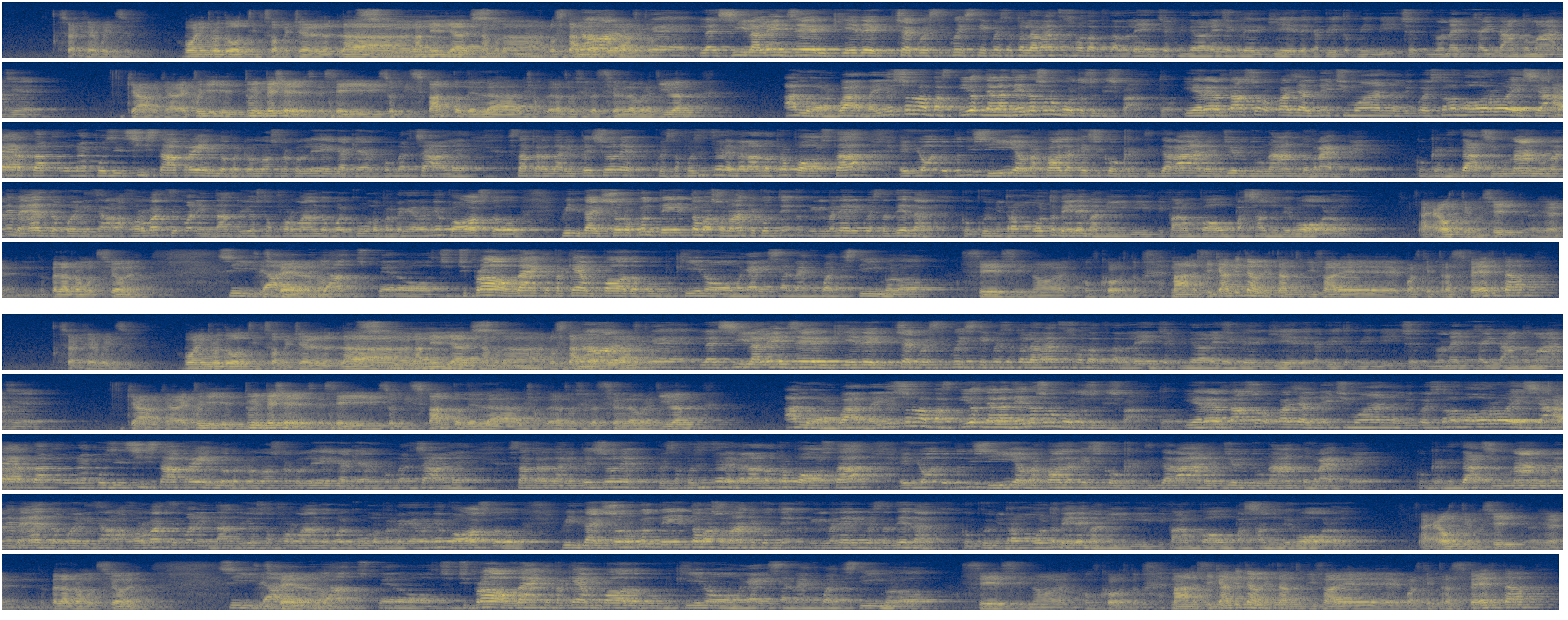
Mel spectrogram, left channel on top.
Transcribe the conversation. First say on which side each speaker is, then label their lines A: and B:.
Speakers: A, on the left (about 15°); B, on the left (about 35°).
A: So cioè quindi s buoni prodotti insomma, in genere l la
B: Sì,
A: la media diciamo
B: sì.
A: la lo standard
B: No, anche
A: è alto.
B: perché la, sì, la legge richiede, cioè questi, questi, queste tolleranze sono date dalla legge, quindi è la legge che le richiede, capito? Quindi cioè, non è che c'hai tanto margine.
A: Chiaro, chiaro. E quindi, ehm, tu invece se sei soddisfatto della diciamo della tua situazione lavorativa?
B: Allora, guarda, io sono abbast- io dell'azienda sono molto soddisfatto. In realtà
A: Mh.
B: sono quasi al decimo anno di questo lavoro e si è aperta
A: Ah.
B: una posizione, si sta aprendo perché un nostro collega che è commerciale sta per andare in pensione, questa posizione me l'hanno proposta e io ho detto di sì, è una cosa che si concretizzerà nel giro di un anno, dovrebbe concretizzarsi in un anno, un anno e mezzo, poi inizierà la formazione, intanto io sto formando qualcuno per venire al mio posto quindi dai, sono contento, ma sono anche contento di rimanere in questa azienda con cui mi trovo molto bene, ma di, di- di fare un po' un passaggio di ruolo.
A: Eh, ottimo, sì, cioè, mh, una bella promozione,
B: Sì,
A: si
B: dai,
A: spera,
B: vediamo,
A: no?
B: spero. Ci, ci provo, dai, anche perché un po' dopo un pochino magari serve anche qualche stimolo.
A: Sì, sì, no, eh, concordo. Ma ti capita ogni tanto di fare qualche trasferta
